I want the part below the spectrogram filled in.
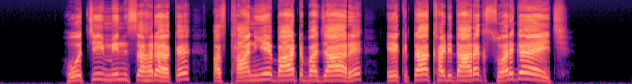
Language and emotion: Maithili, happy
